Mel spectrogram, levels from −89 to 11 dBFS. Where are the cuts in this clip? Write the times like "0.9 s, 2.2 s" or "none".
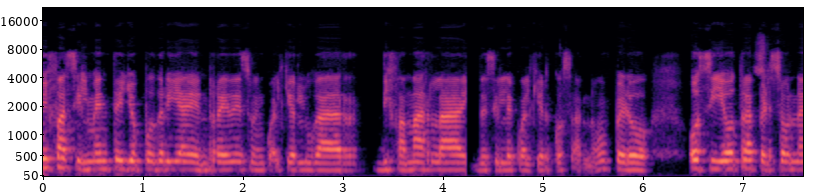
4.2 s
